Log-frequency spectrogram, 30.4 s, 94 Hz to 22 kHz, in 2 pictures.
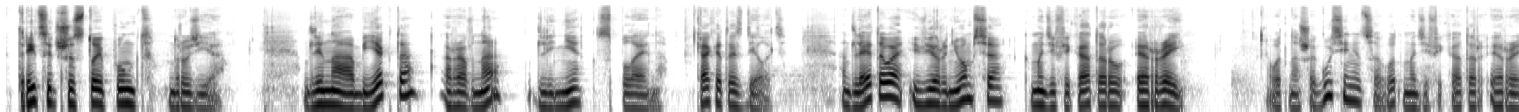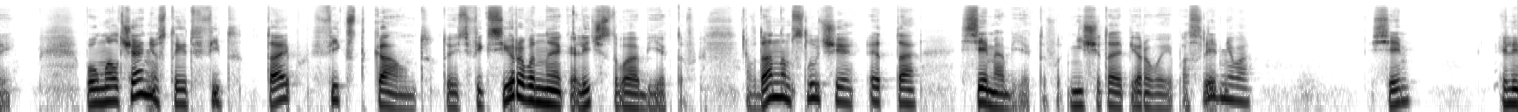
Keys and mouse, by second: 22.0-22.3 middle drag, 22.9-30.3 alt+middle drag.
